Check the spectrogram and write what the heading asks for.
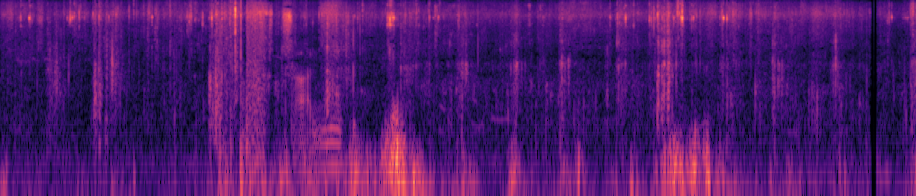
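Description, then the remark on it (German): Hooves clip-clop steadily as horses walk past, the rhythmic knocks mixed with outdoor rustle, while a person speaks briefly over them. “Ja, da kommen Pferde.”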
